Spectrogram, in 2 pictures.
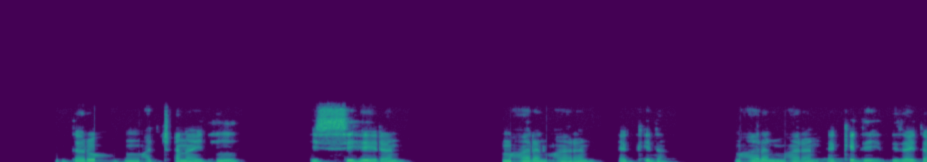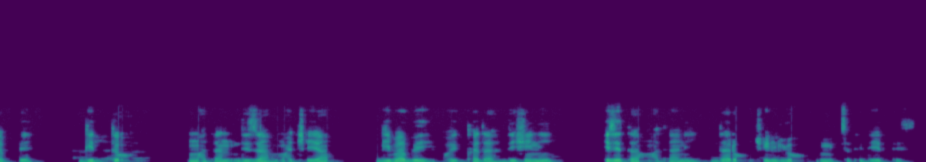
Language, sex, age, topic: Gamo, male, 25-35, government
